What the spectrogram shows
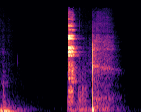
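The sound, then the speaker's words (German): Two bright clinks of glasses in a toast with Ratafia, a Catalan liqueur, the first with a shimmering ring and the second a sharp tap, followed by a brief soft rustle before silence. “heute zum Ohrbespielen an Ratafia, an katalanischen Likör. Es riecht gar nicht so uninteressant, aber es dürfte trotzdem ein bisschen brennen. Stefan, cheers. Prost.”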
